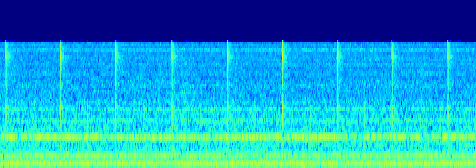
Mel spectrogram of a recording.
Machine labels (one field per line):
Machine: valve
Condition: normal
